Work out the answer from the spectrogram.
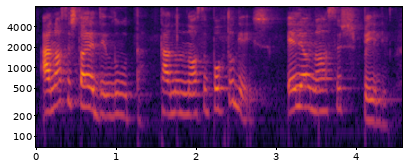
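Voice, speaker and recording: A woman teacher with a Northeastern Brazilian accent explains earnestly and speaks directly to her pupils. Her voice sits a little high, and the recording has a roomy echo. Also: lively intonation, moderate pace. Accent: Northeastern Brazilian, Pernambuco. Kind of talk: recorded school video lesson. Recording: echoey room.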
